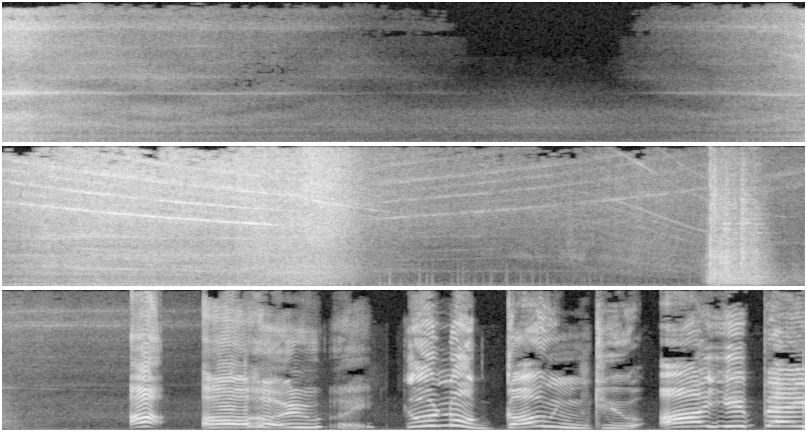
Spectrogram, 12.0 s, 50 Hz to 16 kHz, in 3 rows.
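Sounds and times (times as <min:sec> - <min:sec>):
cartoon rocket whoosh: 0:03.7 - 0:08.3.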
